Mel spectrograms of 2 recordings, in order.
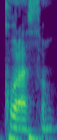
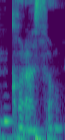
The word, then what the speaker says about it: Corazón: how do you say it? – Corazón.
